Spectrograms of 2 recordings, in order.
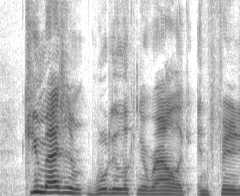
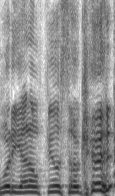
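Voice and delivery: laughing mock-dying Buzz; 5 semitones higher, 10 dB louder than usual. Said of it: "Buzz is like".

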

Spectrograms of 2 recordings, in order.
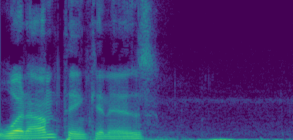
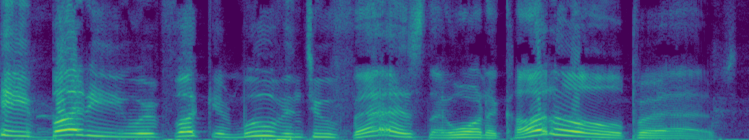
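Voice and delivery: raised, drawn-out Italian protest, tapering off; mock Italian guy; 7 semitones higher, slower than usual. Italian driver wanting to cuddle, mock indignant accent. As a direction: protest as a tender-hearted Italian tough guy. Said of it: "sounds like Italian people".

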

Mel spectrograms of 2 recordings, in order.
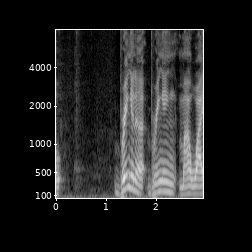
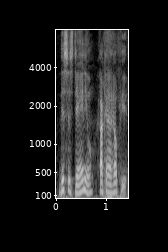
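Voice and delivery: polite professional phone voice; 2 semitones higher, 3 dB quieter than usual. Acted. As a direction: answer the call like a courteous professional.

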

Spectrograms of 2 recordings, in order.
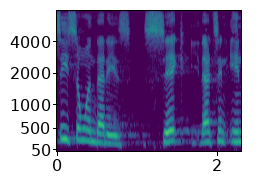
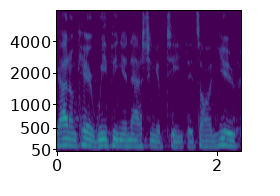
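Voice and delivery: much lower and softer grim mock preacher; imitating evangelist; 8 semitones lower, 10 dB quieter than usual. Evangelist dismissing the nine-year-old, low and grim. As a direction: growl the doom flatly. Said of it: "He's like".

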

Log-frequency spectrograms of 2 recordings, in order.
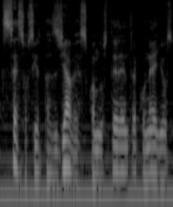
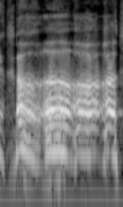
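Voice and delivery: loud, high repeated grunts; battering effort yells; 6 semitones higher, 25 dB louder, much slower than usual. Acted. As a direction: yell with each blow at the door. Big dog hitting the door. (gritos fuertes al golpear)

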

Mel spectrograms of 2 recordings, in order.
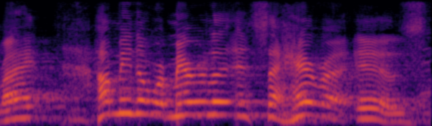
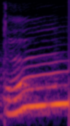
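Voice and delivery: a sharp, much higher ooh of warning; high mock ooh; 12 semitones higher, 4 dB louder than usual. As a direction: squeal it like a worried neighbor lady. Ladies react to visitors.

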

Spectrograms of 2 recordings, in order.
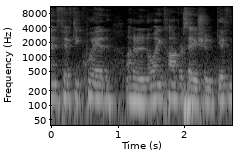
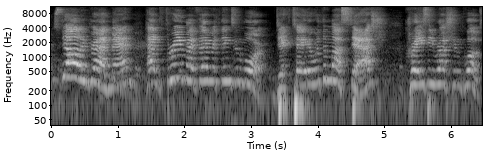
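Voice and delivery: higher and louder, gleeful; excited; 9 semitones higher, 7 dB louder than usual. Real, not acted. Comic delighted by a student's quick history answer, excited shouting. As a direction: cheer her answer like a fan.

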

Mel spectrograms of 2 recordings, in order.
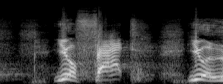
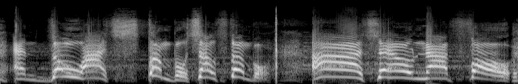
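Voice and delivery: higher, ringing preacher's cry; preaching at full force; 4 semitones higher than usual. Real, not acted. Preacher giving the church scripture to declare, full force. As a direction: rise to a triumphant declaration.

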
